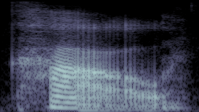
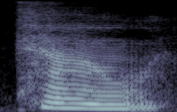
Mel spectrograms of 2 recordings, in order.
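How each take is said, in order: First: 'cow' with an RP vowel, dropping low; RP accent. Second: Said in the usual way. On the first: Shown as a demonstration. Teacher contrasting RP with her own accent, RP accent. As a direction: RP accent, placed on the bottom lip. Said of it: "show you the difference between". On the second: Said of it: "my own accent and the R P".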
